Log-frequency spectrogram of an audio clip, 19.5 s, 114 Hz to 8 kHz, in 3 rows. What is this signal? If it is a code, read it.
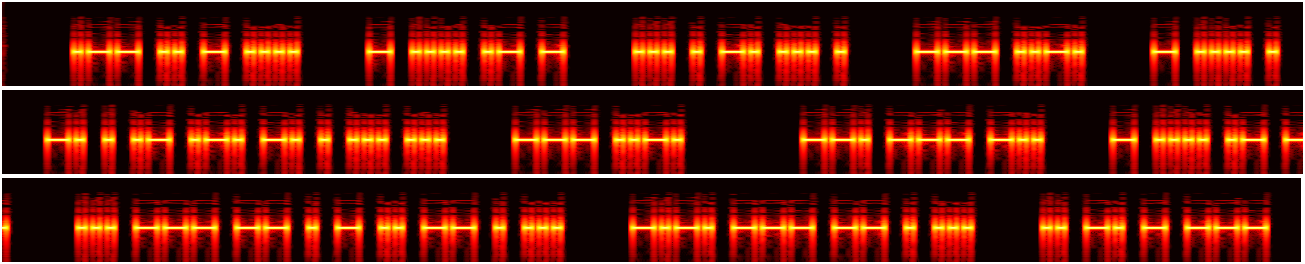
Morse code, heard as a keyed tone, about 34 wpm, 650 Hz. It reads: WITH THAT SENSE OF THE NEARNESS OF GOD THAT SOMETIMES COMES INTO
